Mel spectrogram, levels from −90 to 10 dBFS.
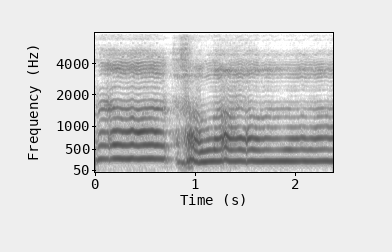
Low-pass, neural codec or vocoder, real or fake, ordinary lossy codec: none; codec, 16 kHz, 0.5 kbps, FunCodec, trained on LibriTTS, 25 frames a second; fake; none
